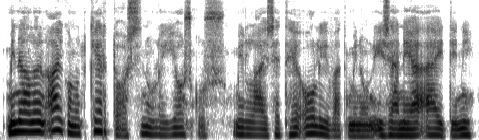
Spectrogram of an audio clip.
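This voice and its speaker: A gravelly, husky older man talking low and slow about the past, melancholy and a bit self-mocking, as a woman narrator reads him in a storybook reading. the sound is close and dry. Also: dry recording. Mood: reflective. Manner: low, quiet, reflective.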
